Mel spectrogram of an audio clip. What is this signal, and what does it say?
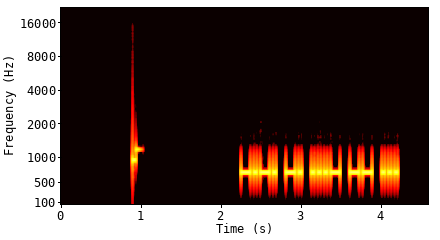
Morse code, heard as a keyed tone, about 30 wpm, 700 Hz. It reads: CNVMS
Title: Code Groups - 5 Letters - 30wpm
